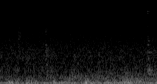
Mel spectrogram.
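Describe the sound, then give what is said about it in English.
Steady rain patters intermittently against small high windows at 10 p.m. with a dense, even hiss, while a low, distant rumble of thunder rolls underneath amid lightning. No voices, just the constant wash of the storm. “Rain pelted the small high windows intermittently, illuminated by lightning. Distant thunder clapped.”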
